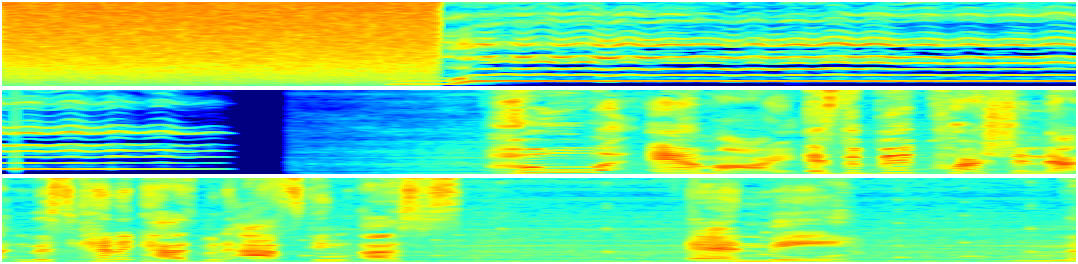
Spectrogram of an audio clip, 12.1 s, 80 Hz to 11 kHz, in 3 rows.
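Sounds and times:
television static hiss: 0.0 - 1.6.

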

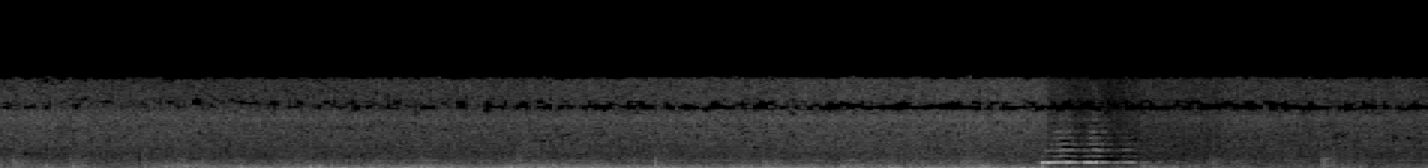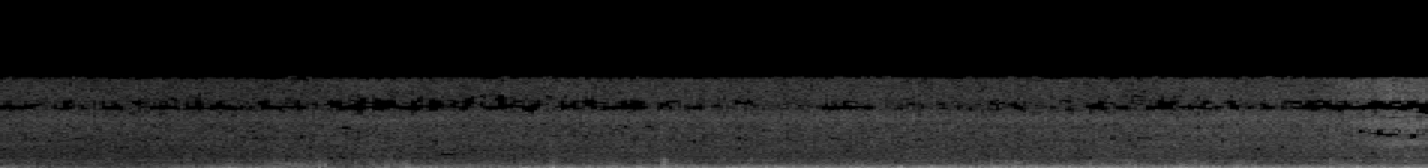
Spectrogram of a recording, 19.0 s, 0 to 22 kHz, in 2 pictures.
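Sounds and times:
train running noise: 0.0 - 19.0
steam locomotive whistle blast: 6.9 - 7.9.

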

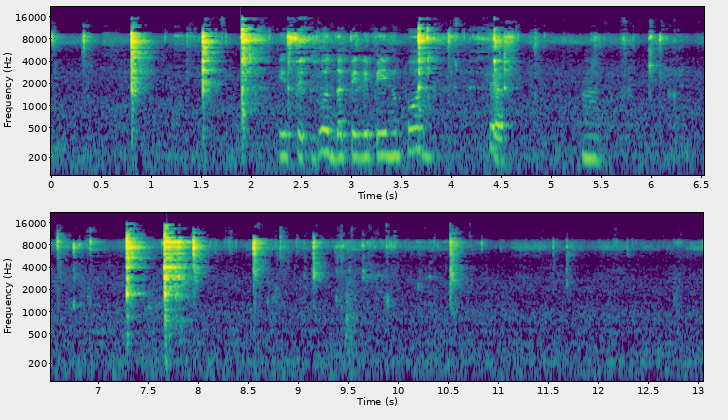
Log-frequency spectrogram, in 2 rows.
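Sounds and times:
cutlery clinking on plates: 7.3 - 8.1.

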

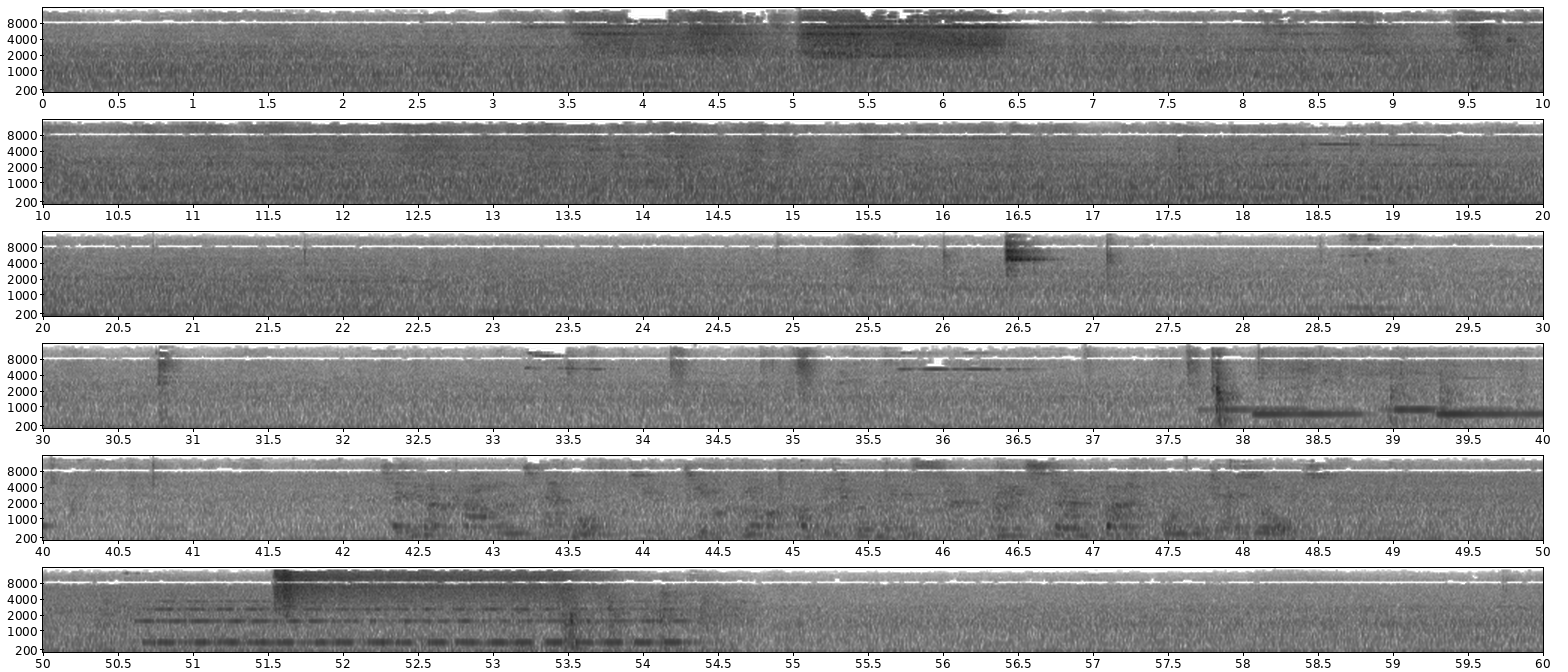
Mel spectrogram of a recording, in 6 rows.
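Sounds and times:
train running with low rumble: 0.0 - 60.0
train doors sliding shut: 33.1 - 40.9, 51.2 - 54.9
high warning tone: 37.7 - 40.2
two-note train door chime: 37.7 - 40.2.

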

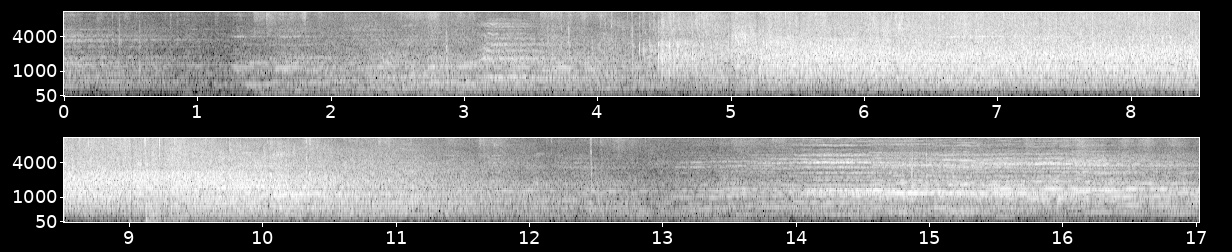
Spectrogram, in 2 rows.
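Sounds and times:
audience applauding: 4.1 - 11.7.

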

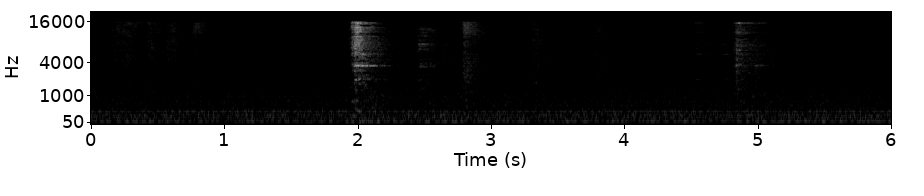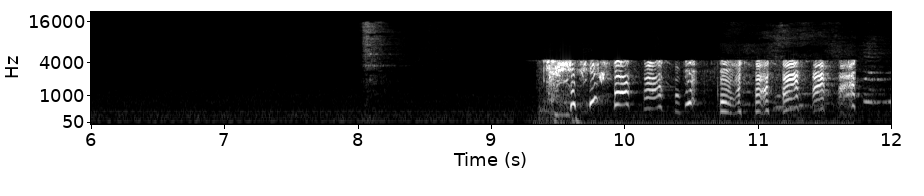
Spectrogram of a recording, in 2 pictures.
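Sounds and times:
loud laughing sound effect: 9.3 - 12.0.

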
